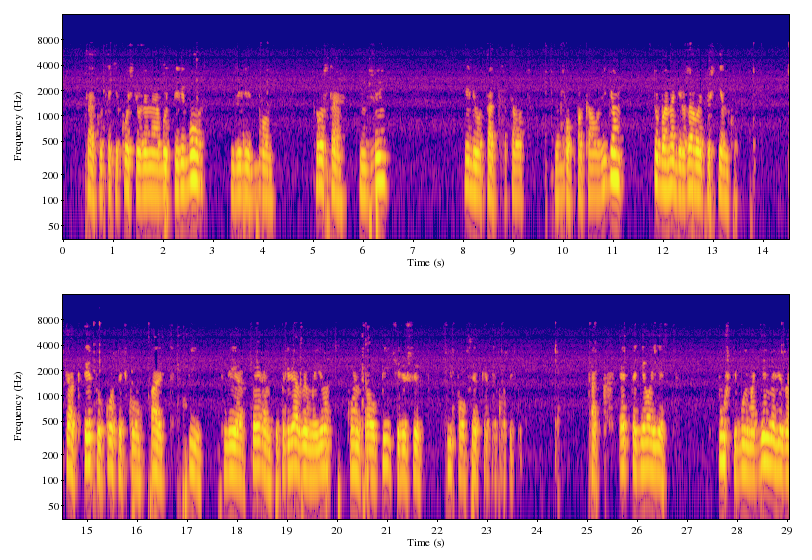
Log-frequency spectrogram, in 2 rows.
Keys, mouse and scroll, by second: 2.6 Delete, 10.0-12.5 middle drag, 10.0 scroll up 1, 13.8 scroll up 1, 13.9 middle click, 15.0 click, 16.8 alt+p, 18.9 shift+click, 20.4 ctrl+p, 23.2-24.4 middle drag, 24.9 click, 25.6 middle click, 28.9 middle click.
